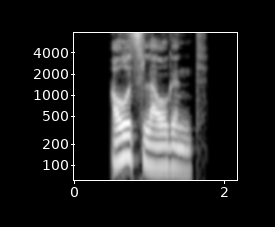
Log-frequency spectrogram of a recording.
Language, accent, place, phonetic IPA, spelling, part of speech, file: German, Germany, Berlin, [ˈaʊ̯sˌlaʊ̯ɡn̩t], auslaugend, verb, De-auslaugend.ogg
- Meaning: present participle of auslaugen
